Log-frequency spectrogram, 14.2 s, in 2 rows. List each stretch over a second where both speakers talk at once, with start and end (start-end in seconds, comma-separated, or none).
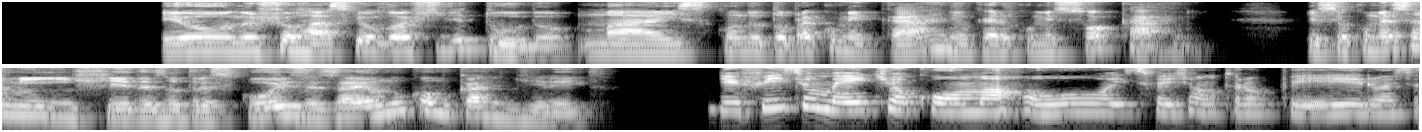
none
